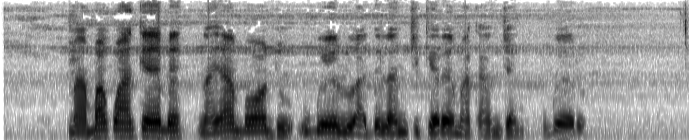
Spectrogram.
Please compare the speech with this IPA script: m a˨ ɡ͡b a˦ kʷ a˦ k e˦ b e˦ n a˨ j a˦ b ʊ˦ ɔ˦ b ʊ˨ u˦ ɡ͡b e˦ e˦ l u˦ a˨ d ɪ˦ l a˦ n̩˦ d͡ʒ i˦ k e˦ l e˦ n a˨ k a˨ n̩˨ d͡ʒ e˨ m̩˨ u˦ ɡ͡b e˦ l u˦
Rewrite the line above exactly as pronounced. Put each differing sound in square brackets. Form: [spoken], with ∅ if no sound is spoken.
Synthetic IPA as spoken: m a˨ ɡ͡b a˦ kʷ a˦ k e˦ b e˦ n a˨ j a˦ b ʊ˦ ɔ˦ [d] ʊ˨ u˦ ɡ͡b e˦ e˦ l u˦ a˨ d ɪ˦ l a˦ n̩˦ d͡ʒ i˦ k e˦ [ɾ] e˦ [m] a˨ k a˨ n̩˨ d͡ʒ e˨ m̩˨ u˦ ɡ͡b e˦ [ɾ] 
